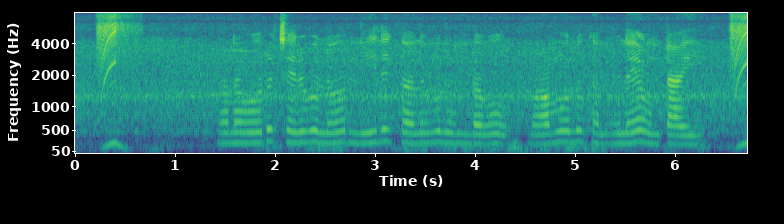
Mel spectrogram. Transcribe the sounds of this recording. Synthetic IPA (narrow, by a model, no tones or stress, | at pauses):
mɐnɐʋoɾut͡ʃeɾuʋuloːniːlikɐluʋuluɳɖɐʋumaːmuːlukɐluʋule̞ːuɳʈaːji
